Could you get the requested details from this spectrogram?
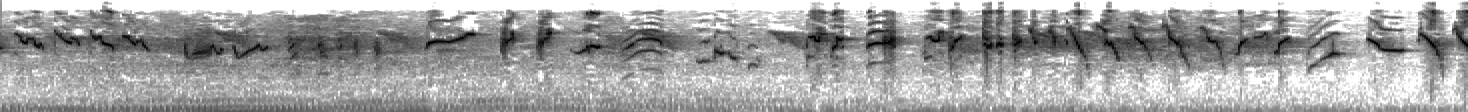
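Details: Orange-headed thrush, known locally as pelci, pouring out a rapid, varied run of high sharp chirps and slurred whistles, notes crowded together with short breaks, over a low steady hum.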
